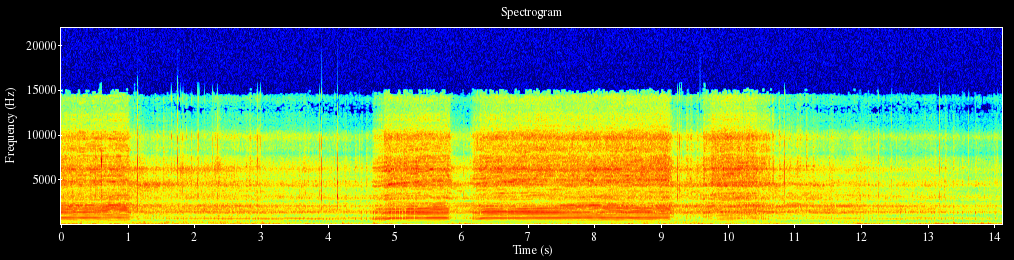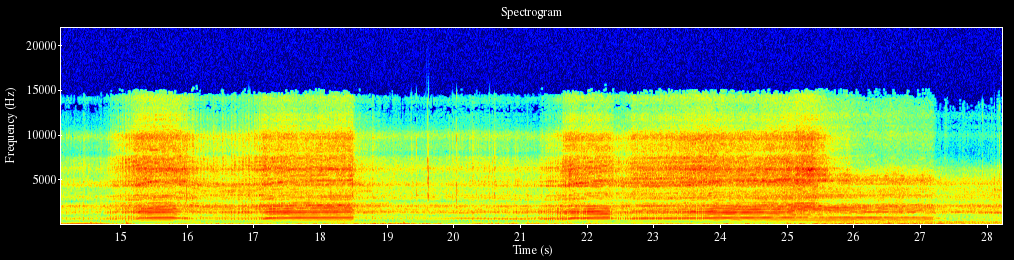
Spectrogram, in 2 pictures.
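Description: KTM SX 50's small two-stroke single-cylinder engine heard from on board the bike, revving high and dropping off again and again as the throttle is worked around a motocross track. The revs fall away sharply several times, including near the start and near the end.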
